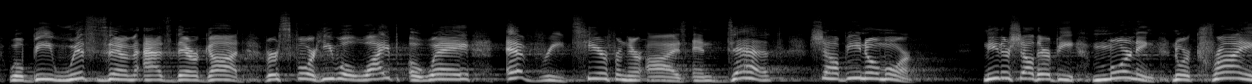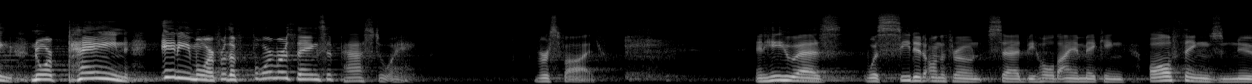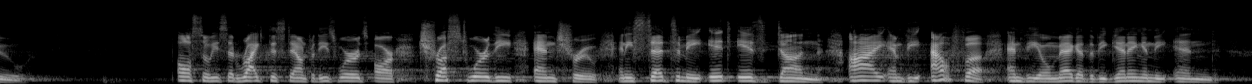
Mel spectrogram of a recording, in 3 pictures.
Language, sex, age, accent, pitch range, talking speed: English, male, 40-59, American, 140-225 Hz, 145 wpm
